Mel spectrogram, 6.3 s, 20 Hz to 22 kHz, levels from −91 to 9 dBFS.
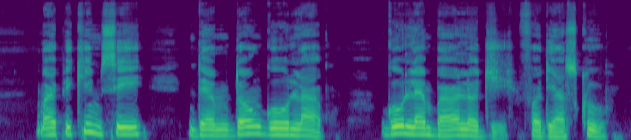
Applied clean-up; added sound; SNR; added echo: none; none; none; none.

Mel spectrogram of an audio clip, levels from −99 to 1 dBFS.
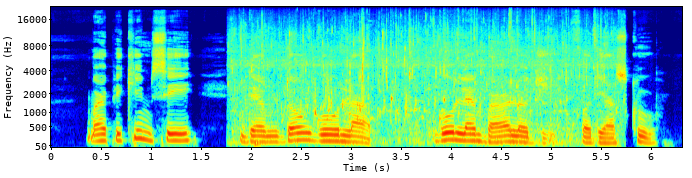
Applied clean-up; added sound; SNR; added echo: none; Cricket / Water; 9 dB; none.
